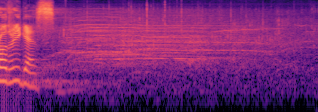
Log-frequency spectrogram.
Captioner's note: audience cheering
